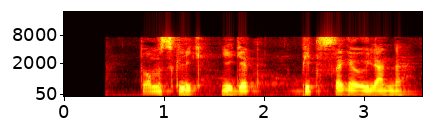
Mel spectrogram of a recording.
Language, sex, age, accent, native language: Uzbek, male, 18-24, Toshkent viloyati, Uzbek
